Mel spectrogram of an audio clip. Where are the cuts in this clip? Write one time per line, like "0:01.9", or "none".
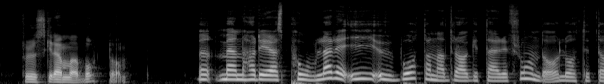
none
